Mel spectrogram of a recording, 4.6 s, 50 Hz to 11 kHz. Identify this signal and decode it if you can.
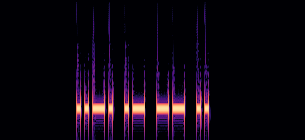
Morse code, heard as a keyed tone, about 20 wpm, 700 Hz. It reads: FAMI
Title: Build A Word - 2 Letters At A Time - 8-Letter Words - 20wpm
